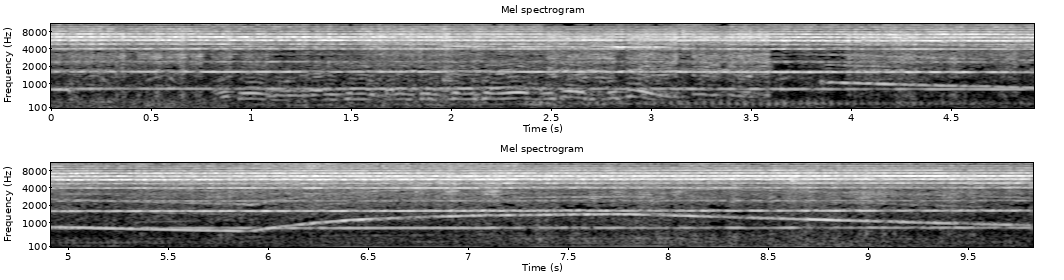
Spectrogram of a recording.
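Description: Motorbikes buzz past nearby.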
